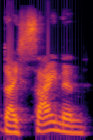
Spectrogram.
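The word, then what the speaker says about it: didymium: You just said it wrong. – What was it again? – Dicenin. – Dicenin glass.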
